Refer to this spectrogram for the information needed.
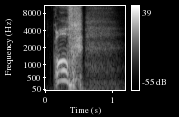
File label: reaction negative special, teen girl; player; survivor; voice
